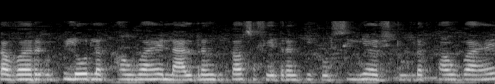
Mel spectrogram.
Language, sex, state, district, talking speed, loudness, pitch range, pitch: Hindi, female, Chhattisgarh, Bilaspur, 195 wpm, -17 LUFS, 220-235 Hz, 230 Hz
